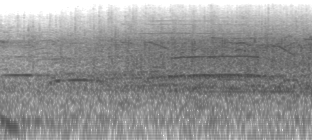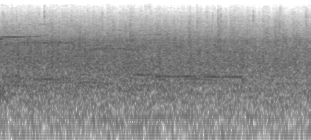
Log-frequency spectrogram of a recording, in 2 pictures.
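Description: Stadium crowd applauding steadily, the applause swelling a little over the first two seconds.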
